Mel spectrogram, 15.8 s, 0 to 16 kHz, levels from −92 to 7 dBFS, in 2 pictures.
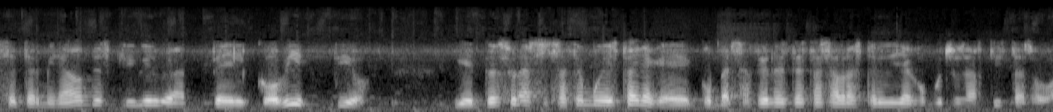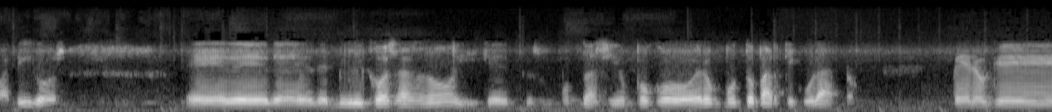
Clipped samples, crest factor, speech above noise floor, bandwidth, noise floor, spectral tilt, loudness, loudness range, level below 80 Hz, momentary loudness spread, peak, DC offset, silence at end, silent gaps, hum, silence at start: under 0.1%; 18 dB; 31 dB; 4.3 kHz; -50 dBFS; -5.5 dB/octave; -20 LUFS; 4 LU; -60 dBFS; 12 LU; -2 dBFS; under 0.1%; 0 s; none; none; 0 s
